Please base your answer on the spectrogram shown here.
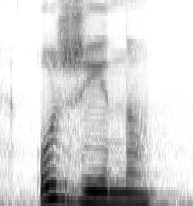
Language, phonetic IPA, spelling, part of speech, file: Ukrainian, [ɔˈʒɪnɐ], ожина, noun, Uk-ожина.ogg
- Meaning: 1. blackberry (plant) 2. blackberry (fruit)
